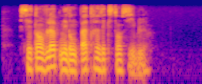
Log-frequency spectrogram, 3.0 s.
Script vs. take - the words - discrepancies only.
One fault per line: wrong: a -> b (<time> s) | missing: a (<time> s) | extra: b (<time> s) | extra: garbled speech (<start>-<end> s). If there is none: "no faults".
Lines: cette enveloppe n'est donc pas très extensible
no faults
